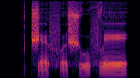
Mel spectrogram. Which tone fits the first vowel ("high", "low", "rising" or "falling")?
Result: low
